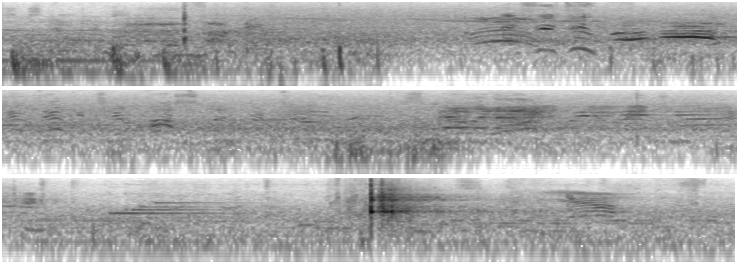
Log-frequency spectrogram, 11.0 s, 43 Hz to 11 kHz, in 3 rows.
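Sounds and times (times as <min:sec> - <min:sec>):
baseball bat hitting ball: 0:00.7 - 0:08.4, 0:09.0 - 0:10.0.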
